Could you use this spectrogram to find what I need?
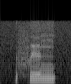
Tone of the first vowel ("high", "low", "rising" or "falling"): high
